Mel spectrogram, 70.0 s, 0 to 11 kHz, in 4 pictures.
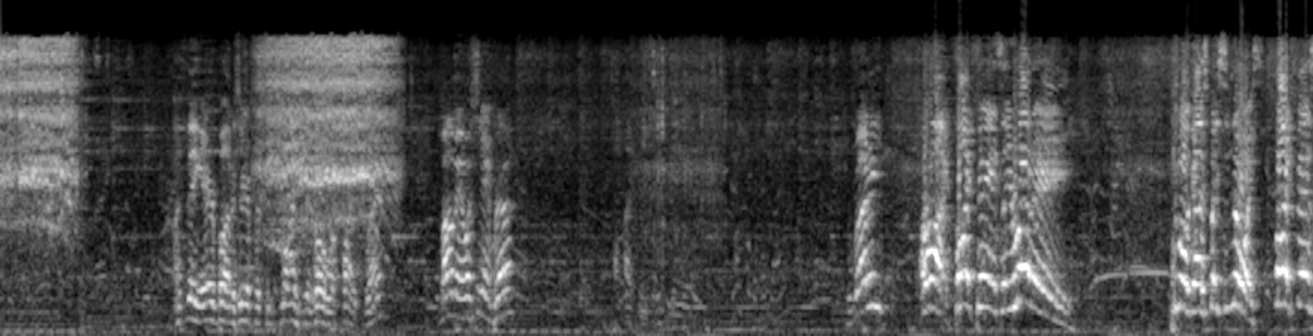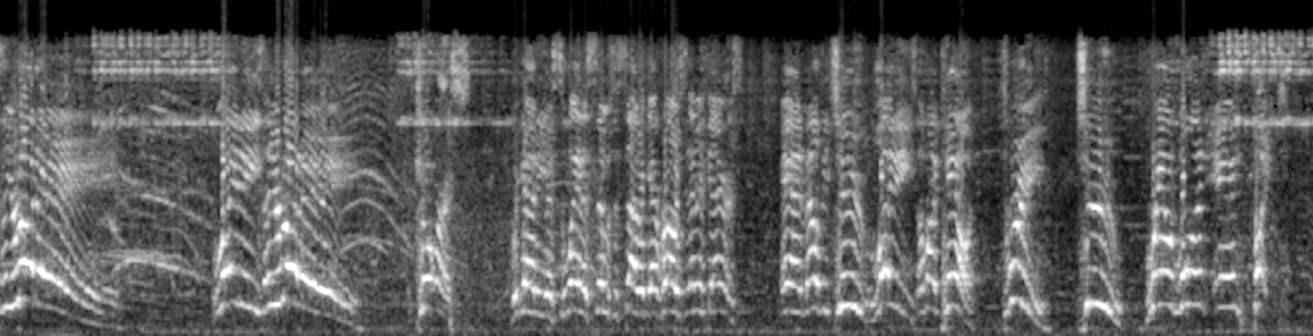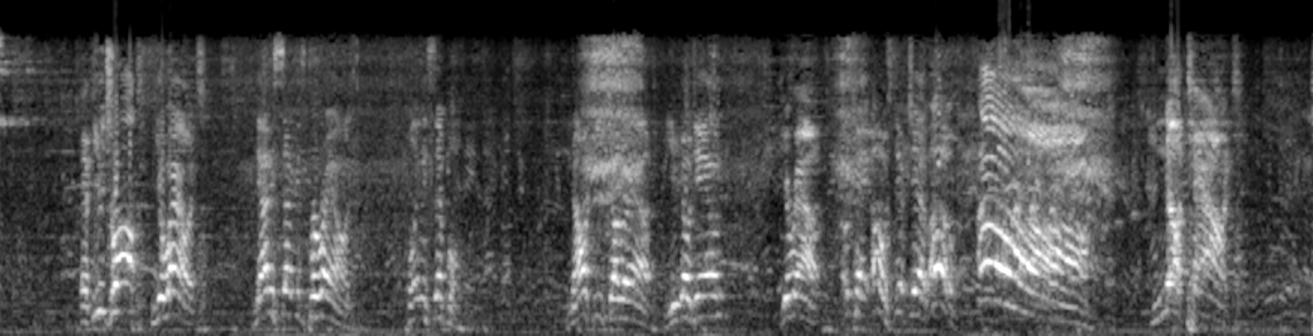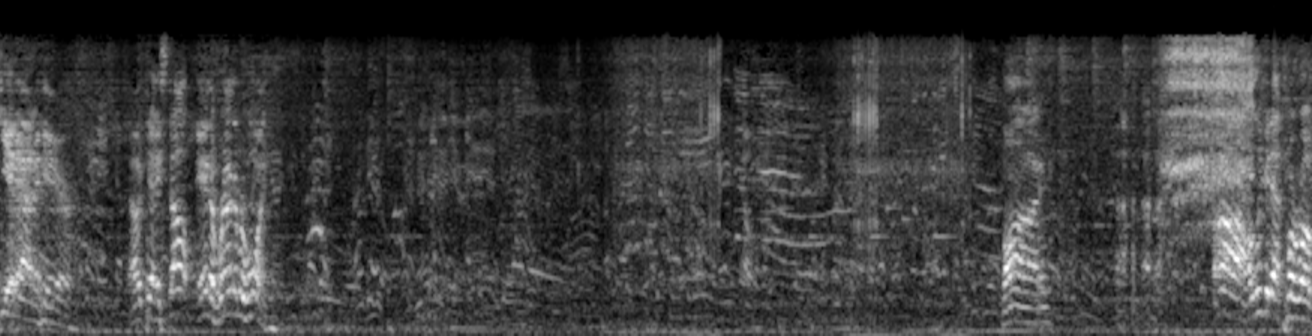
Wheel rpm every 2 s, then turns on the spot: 90, 10, 110, 0, 20, 0, 10, 10, 10, 10, 0, 10, 10, 0, 0, 0, 0, 0, 0, 20, 20, 40, 30, 10, 40, 10, 0, 0, 0, 0, 10, 10, 20, 0, 70.
8-10 12-20 22-24 38-46 50-52 60-66 68-70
